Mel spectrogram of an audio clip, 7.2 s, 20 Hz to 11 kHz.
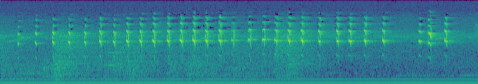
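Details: Northern goshawk at the nest during breakfast on 9 June 2021, telling off the male that dropped in: a rapid run of sharp, harsh kek notes, about two and a half a second, over a steady low hum from the live nest camera.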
